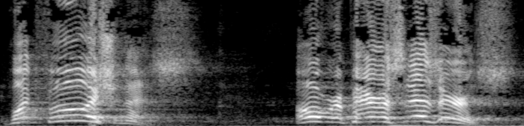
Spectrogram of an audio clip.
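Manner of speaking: high, loud preacher's outcry; incredulous exclamation. Real, not acted. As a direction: cry out at the sheer folly. Preacher exclaims at the couple's folly.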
